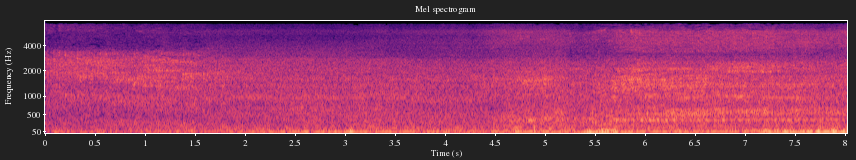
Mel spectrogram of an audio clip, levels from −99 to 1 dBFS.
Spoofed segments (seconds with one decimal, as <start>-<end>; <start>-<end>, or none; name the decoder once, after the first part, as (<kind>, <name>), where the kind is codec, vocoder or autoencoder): 1.6-5.2 (autoencoder, DAC-VAE)

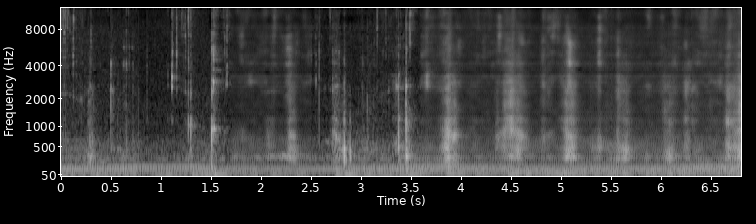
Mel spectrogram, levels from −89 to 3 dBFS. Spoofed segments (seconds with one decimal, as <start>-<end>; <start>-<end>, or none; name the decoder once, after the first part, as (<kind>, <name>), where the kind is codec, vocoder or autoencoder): 1.7-2.5 (vocoder, Vocos); 3.6-6.8

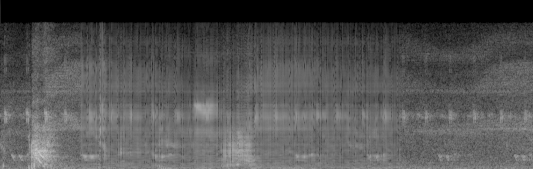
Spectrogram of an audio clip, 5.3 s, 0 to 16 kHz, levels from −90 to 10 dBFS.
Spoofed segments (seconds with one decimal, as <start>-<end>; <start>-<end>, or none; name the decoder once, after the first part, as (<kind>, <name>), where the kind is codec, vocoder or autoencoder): 0.8-4.0 (vocoder, BigVGAN v2)

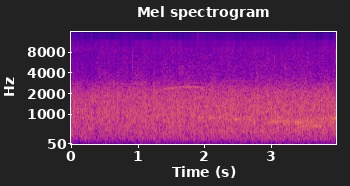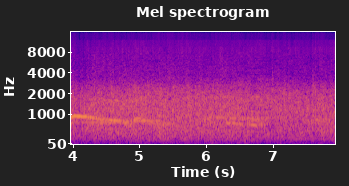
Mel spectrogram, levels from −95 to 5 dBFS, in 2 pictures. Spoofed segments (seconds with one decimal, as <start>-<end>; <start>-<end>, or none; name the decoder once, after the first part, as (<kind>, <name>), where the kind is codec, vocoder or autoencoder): 6.5-7.1 (codec, SNAC)

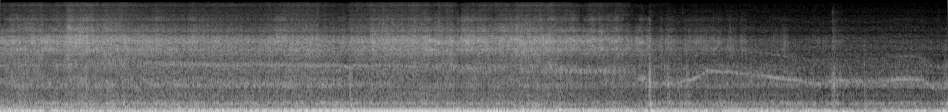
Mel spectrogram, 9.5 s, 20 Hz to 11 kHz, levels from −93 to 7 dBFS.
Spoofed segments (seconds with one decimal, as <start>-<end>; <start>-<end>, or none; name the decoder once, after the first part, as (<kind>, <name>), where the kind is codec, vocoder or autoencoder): 0.0-1.4 (codec, HILCodec); 4.2-6.5

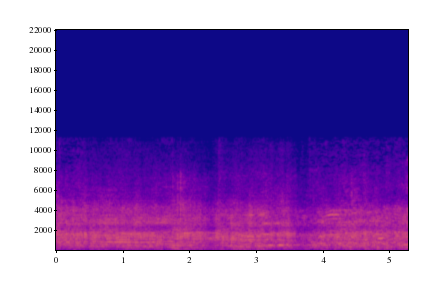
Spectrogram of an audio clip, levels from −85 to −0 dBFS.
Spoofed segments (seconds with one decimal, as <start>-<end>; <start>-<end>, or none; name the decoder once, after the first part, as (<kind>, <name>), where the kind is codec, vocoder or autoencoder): 0.4-3.6 (codec, SNAC)

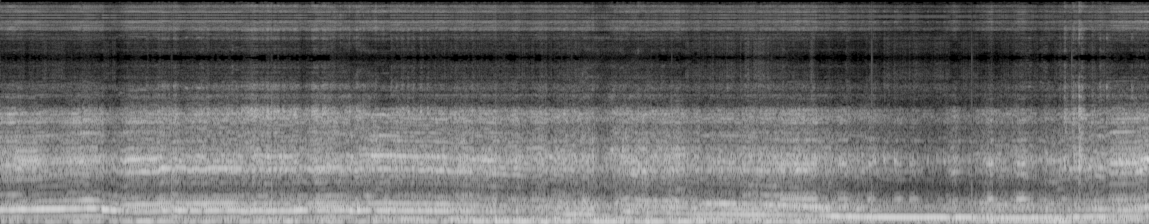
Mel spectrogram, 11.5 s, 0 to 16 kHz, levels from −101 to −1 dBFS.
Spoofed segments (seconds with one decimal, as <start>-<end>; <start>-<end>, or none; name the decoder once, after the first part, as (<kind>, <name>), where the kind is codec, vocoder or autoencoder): 3.3-3.9 (codec, DAC); 5.8-6.5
